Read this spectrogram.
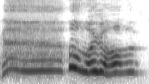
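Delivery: high, drawn-out gasping awe; overwhelmed shock. Retold or imitated. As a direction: stretch it out slowly, breath caught. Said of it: "your heart starts pounding super, super fast".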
